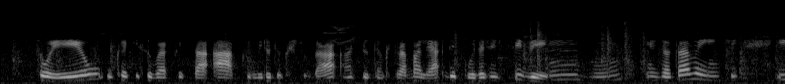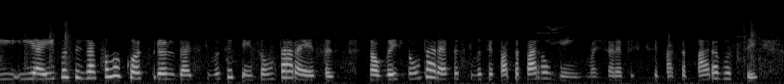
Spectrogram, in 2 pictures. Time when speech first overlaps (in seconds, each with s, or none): none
